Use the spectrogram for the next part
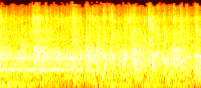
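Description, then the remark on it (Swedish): A live audience claps steadily to welcome a guest up to the front, a dense wash of many hands at a fairly loud, even level with no voices standing out. “Så en stor applåd”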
